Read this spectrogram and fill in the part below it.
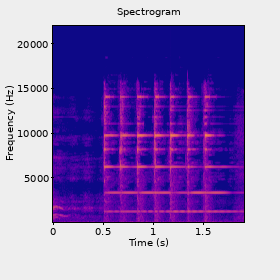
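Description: Bell pressed rapidly about seven times in a quick even run, bright ringing strikes close and loud after a brief quiet moment.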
